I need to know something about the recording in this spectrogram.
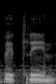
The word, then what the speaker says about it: Betlem: Muchas veces, al querer mencionar a Cristo Jesús, encendido en amor, le dice el niño de Betlem, y, pronunciando Betlem como oveja que bala, su boca se llena de voz, más aún, de tierna afección.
